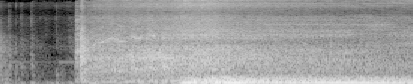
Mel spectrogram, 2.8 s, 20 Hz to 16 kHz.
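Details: 1994 Chevrolet Impala SS, unstarted at least 5 years, running on 20 liters of fresh gasoline after first start: silence, then engine catches and settles into steady even low idle, no knocks or misses, warming up before trailering.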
